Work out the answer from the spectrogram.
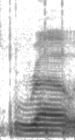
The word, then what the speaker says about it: rho: is a greek r rho is how you say it anyway and it it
